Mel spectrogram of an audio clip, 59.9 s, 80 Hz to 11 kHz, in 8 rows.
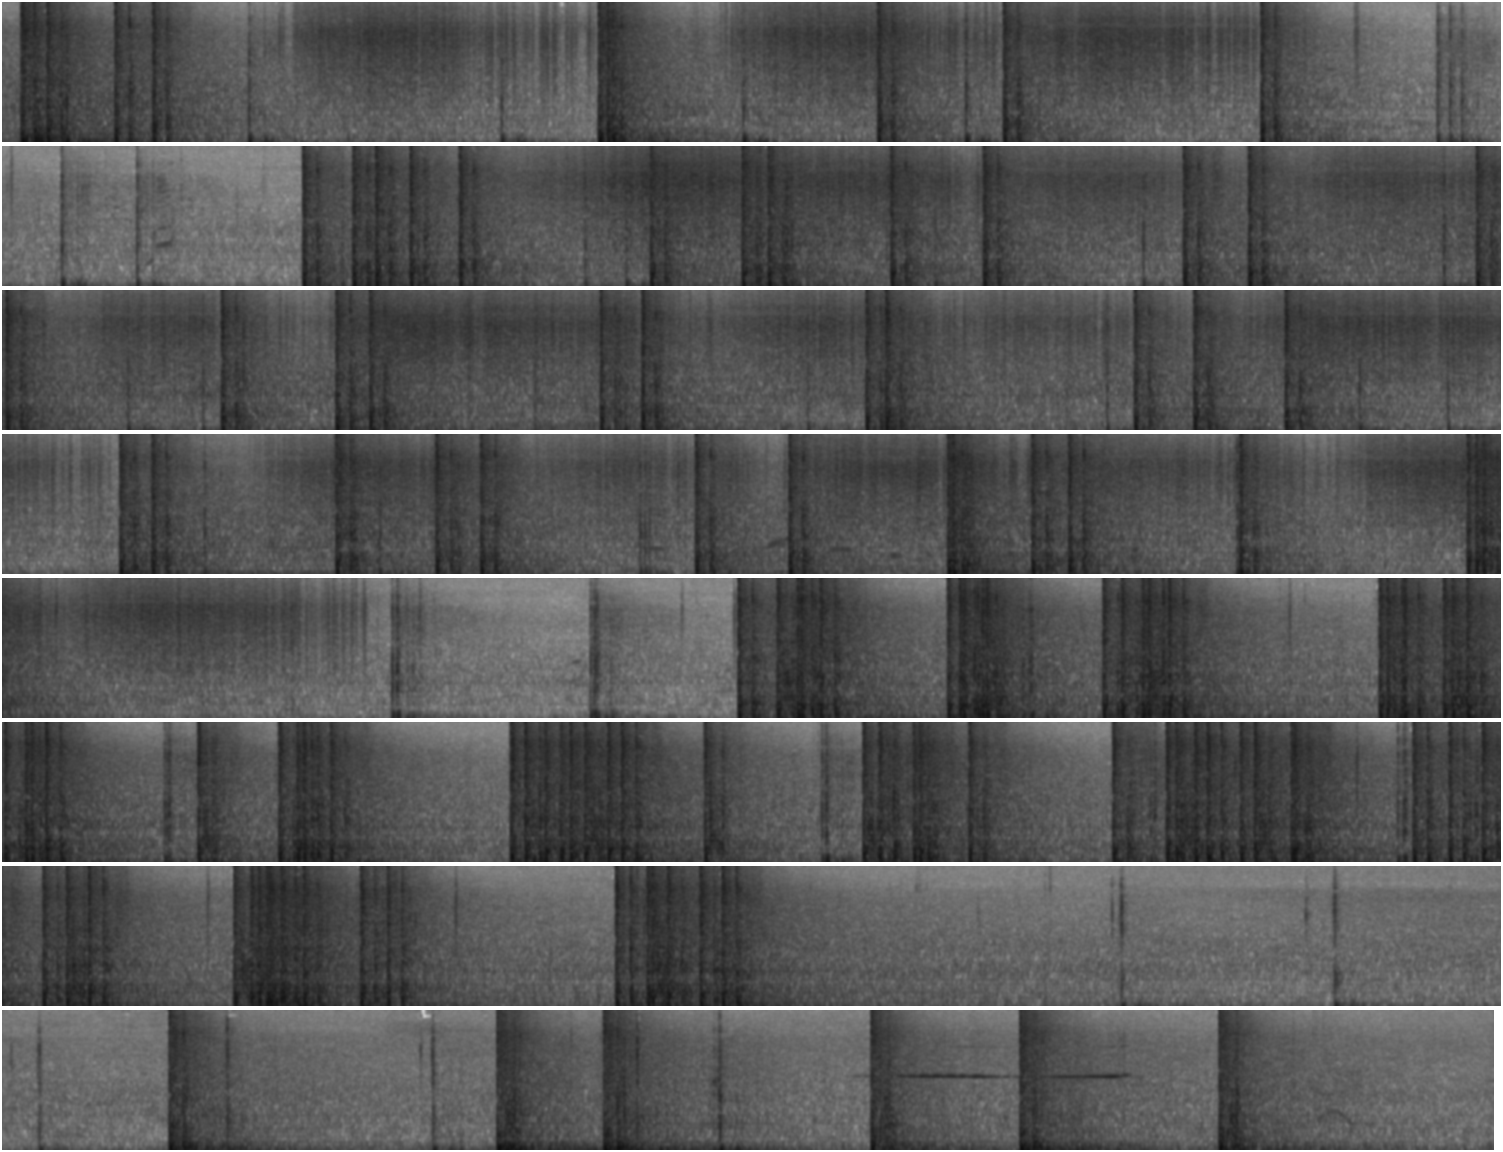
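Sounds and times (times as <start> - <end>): fireworks launching and bursting: 0.0 - 49.6, 50.5 - 59.9.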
